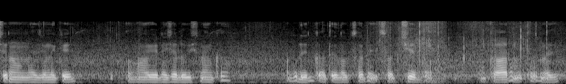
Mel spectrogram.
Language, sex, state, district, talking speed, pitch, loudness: Telugu, male, Andhra Pradesh, Srikakulam, 170 wpm, 110 Hz, -19 LUFS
